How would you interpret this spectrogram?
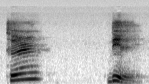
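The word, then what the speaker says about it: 들일: 자, 2번 들, 일. 앞에 받침이 있어요. 그리고 빈자리에 들어갑니다. 들, 릴. 근데 화살표가 있죠? 안 끝났어. 뭐까지 해줘야 돼요? 리을과 만나니까 유음악까지 들, 릴. 유음악까지 해주셔야 돼요. 자, 3번 한 받침 있죠?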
